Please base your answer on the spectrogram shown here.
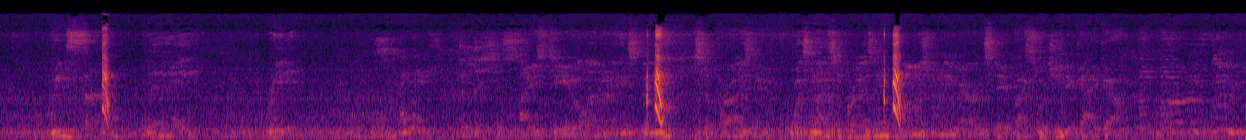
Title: Hiccups!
